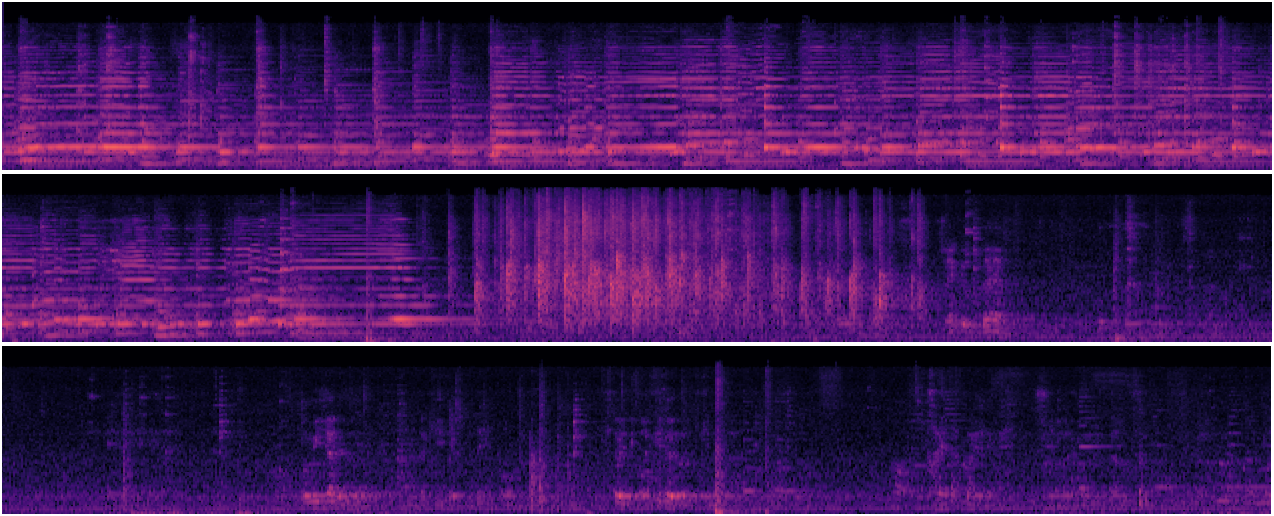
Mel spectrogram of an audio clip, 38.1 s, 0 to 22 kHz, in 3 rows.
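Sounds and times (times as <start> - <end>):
fiddle playing a tune: 0.0 - 17.4
plucked-string accompaniment: 0.0 - 17.4
applause: 17.1 - 22.1.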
